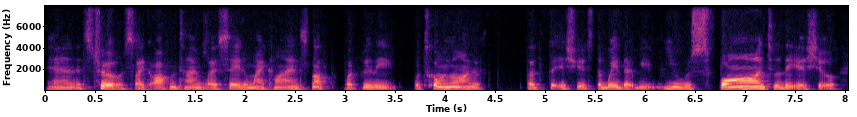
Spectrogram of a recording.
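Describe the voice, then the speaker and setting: A woman's voice: very deep voice, normal speed, a little mellow. A woman with a German accent hosting a casual interview, chatty and often restarting her sentences. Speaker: podcast host and coach.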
